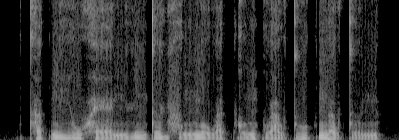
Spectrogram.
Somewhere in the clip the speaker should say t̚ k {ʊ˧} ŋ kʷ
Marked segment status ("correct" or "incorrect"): correct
